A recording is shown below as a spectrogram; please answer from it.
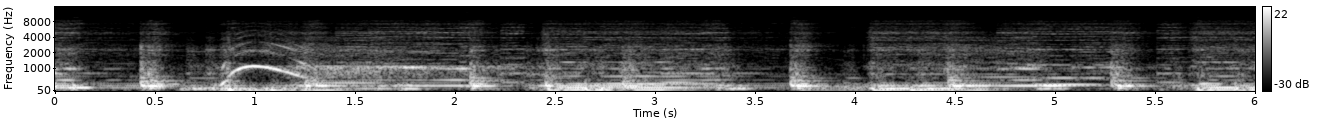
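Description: A live band playing with electric guitars, bass, drums and keyboard, a steady beat. About a second in, a single high note swoops up and back down, then holds briefly.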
